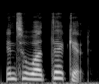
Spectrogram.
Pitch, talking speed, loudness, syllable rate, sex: 240 Hz, 180 wpm, -16 LUFS, 5.9 syllables/s, female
